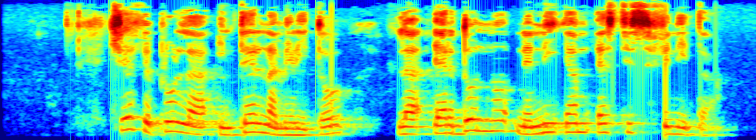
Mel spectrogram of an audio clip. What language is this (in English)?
Esperanto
